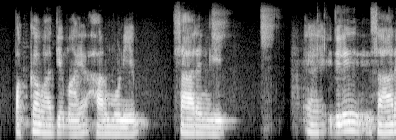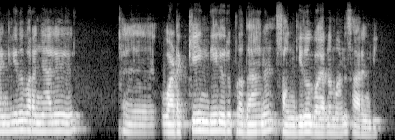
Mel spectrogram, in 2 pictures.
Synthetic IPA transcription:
pɐkːɐʋaːd̪jɐmaːjɐharmoːɳijɐm | saːɾɐŋɡi | iðilsaːɾɐŋɡijenːɨpɐrɐɲːaːl | ʋɐɽɐkːiɐind̪jɐjilo̞ɾuprɐd̪ʱaːnɐsɐŋɡiːðɐubɐɣɐɾɐɳɐmaːɳɨsaːɾɐŋɡi

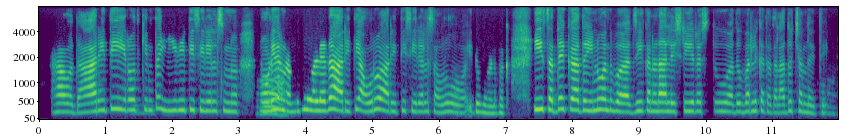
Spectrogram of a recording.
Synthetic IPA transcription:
ɦɐwd̪uaːɾiːt̪iːɾo̞ːd̪ɐkːint̪ɐiːɾiːt̪isiːɾijɐlsuno̞ːɽid̪ɾenɐmɐɡeɔɭːeːd̪ɐaːɾiːt̪iɐʋɾuːaːɾiːt̪isiːɾijɐlsɐʋɾuḭd̪umaːɽbe̞ːku̥iːsɐd̪ʱːeːkɐɐd̪uinːuʋond̪ud͡ʒiːkɐnːɐɽaɐlːiʃɾiːɾɐsʈuɐd̪ubɐɾɐlikːɐt̪ːat̪ɐlːɐːd̪ut͡ʃɐnd̪ɐjt̪i

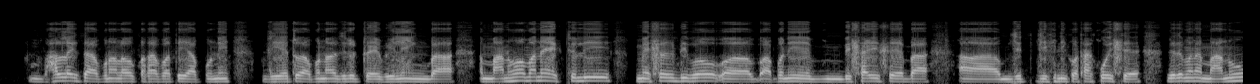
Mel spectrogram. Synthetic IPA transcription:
bʱalːaɡisɛapʊnalɔkɔkɔtʰapatiapuniziɦɛtʊap̬ʊnaɹzitutɹɛbʱeliŋbamanuɦɔmanɛːk̚t͡ʃualimɛsezdibɔapunibisaɹisɛba | zizikʰinikɔtʰakojsɛzɛtɛmanɛmanu

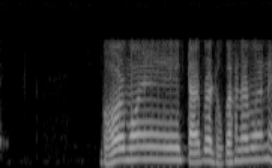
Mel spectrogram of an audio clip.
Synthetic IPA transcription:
ɡʱɔɹmojtaɹpɔɹadʱʊkaxʰɔnaɹpɔɹana

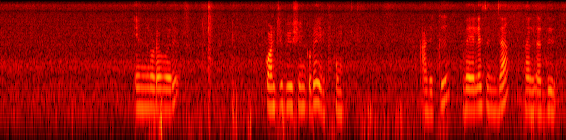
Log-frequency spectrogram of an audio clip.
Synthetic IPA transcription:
ɛŋɡɐɭuɽɐɔɾɯ | kɔɳʈɾɪbjuːʂɐnkuːɽɐɪɾɯkːɯm | ʔɐ̰ðɯkːɯ | ʋeːlesɛɲd͡ʒaː | nɐlːɐðɯ

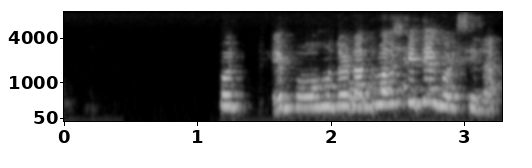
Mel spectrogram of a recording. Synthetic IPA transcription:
ot | ebɔɦɔdɔtatʊmalʊkkːetijaɡojsila

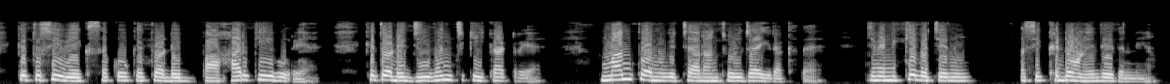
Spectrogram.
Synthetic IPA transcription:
kɪt̪ʊsĩːʋeːkʰsəkoːkɪt̪ʊaːɖeːbaːhəɾkiːɦoːɾʔḛɛ̰ːkɪt̪ʊaːɖeːd͡ʒiːʋənt͡ʃkiːkəʈɾeːa̰ɛː | mənt̪ʊaːnũːʋɪt͡ʃaːɾãːt͡ʃʊld͡ʒaːiːɾəkʰd̪a̰ːɛ̰ː | d͡ʒɪʋẽːnɪkːeːbətːʃeːnũː | əsĩːkʰəɖɔ̃ːɽ̃eːd̪eːd̪ɪnːeːã̰ː

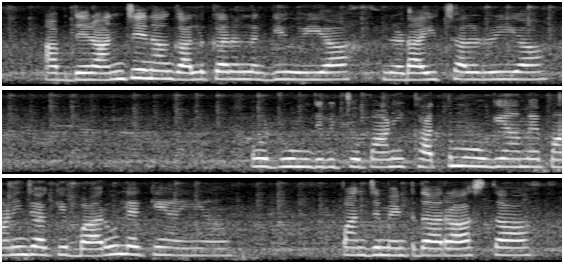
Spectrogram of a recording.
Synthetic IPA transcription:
əbd̪eːɾãːɲd͡ʒeːnãːɡəlkəɾənləɡiːɦoːiːaː | ləɽaːiːt͡ʃəlɾəiːaː | oːɾɾuːmd̪eːʋɪt͡ʃːõːpaːɽ̃iːkʰət̪mɦoːɡɪaːmɛ̃ːpaːɽ̃iːd͡ʒaːkeːbaːɾõːlɛːkeːaːiːjãː | pəɲd͡ʒmɪʈd̪aːɾaːst̪aː

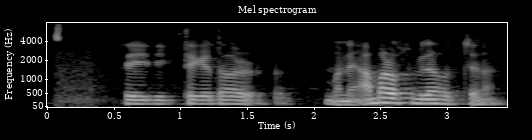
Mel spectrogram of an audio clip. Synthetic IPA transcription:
tejdik̚tʰekɛdʱɔɹ | manɛ̰ʔa̰maɹɔsubid̪ʱaɦotsɛna̰

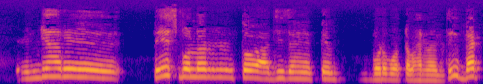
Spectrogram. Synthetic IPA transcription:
ɪɳɖijaɾe | peːsboləɾt̪oad͡ʒid͡ʒãẽɐt̪e | bɔɽobɔʈːabʱaɾnant̪ib̪ɐʈ̚

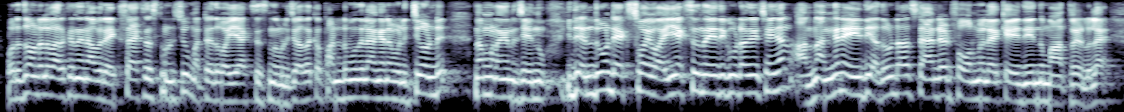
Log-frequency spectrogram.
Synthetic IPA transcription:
oɾut̪̬ːooɳɖɐlpɐrɐkʲːunːɐðinɐʋɐɾeksaːksesnuɭit͡ɕːumɐtːeðɨʋɐjaːksesenːɨʋiɭit͡ɕːuɐðo̞kːe̞pɐɳɖɨmuðɐlɐŋːɐneʋiɭit͡ɕːuɣoɳɖɨ | nɐmːɐɭɐŋːɐnet͡ɕe̞jːɨnːuiðɨe̞nd̪uɣo̞ɳɖɨe̞ksʋɐjʋɐjeksenːeːðikːuːɽɐŋːɐnet͡ɕe̞jiɲːaːlɐ̰nːɐŋːɐne̞eːðiɐðuɣo̞ɳɖaːsʈaːɳɖɐrɖfoːrmulɐjokːeeːðijenːɨmaːt̪rɐmiɭːulːe

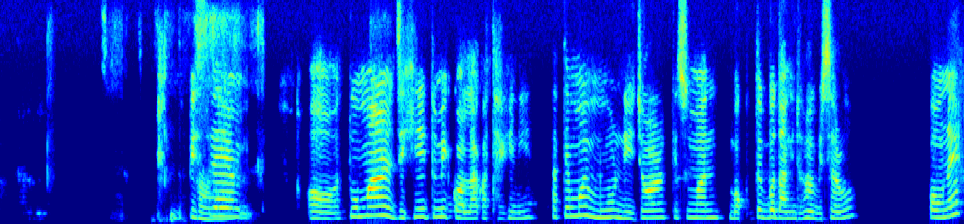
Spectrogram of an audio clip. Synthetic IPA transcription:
pisɛ | ɔ̃tumaɹzikʰinitumikɔlakɔtʰakʰinitatɛmɔjmʊɹnizɔɹkisumanbɔktɔbɔdaŋidʱɔɹɔbisaɹʊ̃ | paʊnɛ

